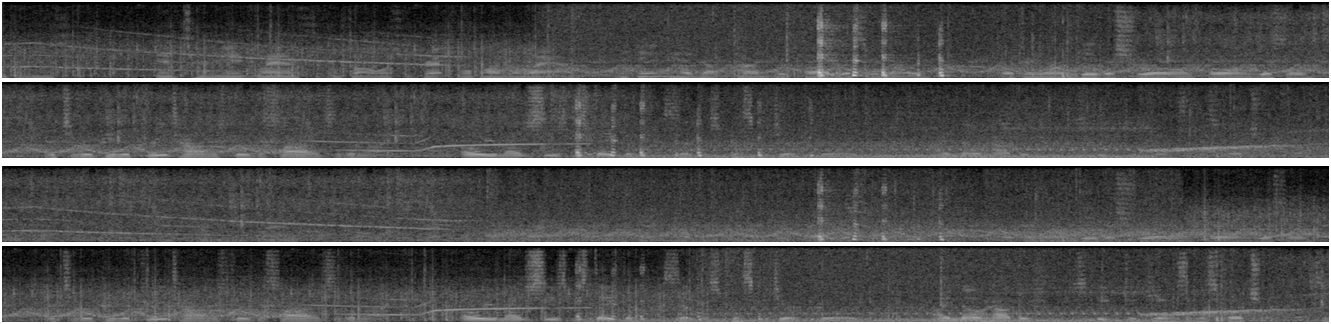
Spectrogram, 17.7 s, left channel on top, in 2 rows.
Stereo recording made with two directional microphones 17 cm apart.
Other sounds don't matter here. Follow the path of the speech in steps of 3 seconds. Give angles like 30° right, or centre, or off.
60° left, 60° left, 40° left, 20° left, 20° right, 50° right.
